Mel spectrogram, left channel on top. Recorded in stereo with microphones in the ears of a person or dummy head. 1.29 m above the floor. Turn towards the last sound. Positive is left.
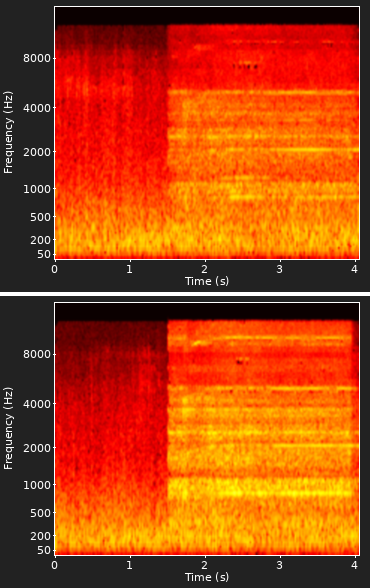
turn(degrees=-40)  # may be behind; listen again after turning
